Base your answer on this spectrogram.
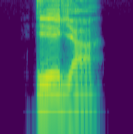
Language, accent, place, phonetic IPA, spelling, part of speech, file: German, Germany, Berlin, [ˈilja], Ilja, proper noun, De-Ilja.ogg
- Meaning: 1. a transliteration of the Russian male given name Илья́ (Ilʹjá) 2. a male given name from Russian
